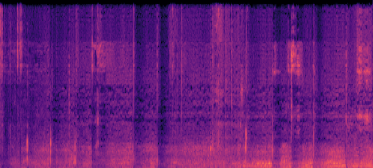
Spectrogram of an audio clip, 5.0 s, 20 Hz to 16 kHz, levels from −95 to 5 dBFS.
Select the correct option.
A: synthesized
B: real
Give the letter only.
A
